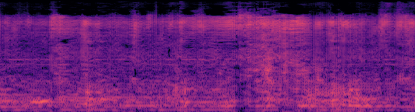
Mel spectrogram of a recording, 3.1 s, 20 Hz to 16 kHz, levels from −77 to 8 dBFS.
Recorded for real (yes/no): no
